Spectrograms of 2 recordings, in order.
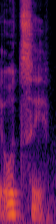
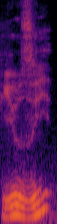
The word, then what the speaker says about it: Uzi: In German, we say otsie, which is the abbreviation for that. uh submachine gun which was standard issue in the German army or how would you pronounce it in English? Yuzi.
